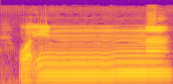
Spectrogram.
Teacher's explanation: Wa inna ada tasdid di sini, bacaan gunnah harus ditahan.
